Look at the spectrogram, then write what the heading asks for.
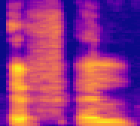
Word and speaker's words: flood: flood يفيض النهر أو فيضان النهر, وقلنا بننطقها زي blood اللي هي دم, blood هي هنا flood, flood.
